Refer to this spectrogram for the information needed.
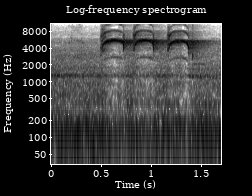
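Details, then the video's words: Recently weaned bar-winged prinia practising its song with three clear, high, arched whistled notes in a quick row, each rising and dipping, over a low steady hum. "Ciblek lepas loloh belajar bunyi full masteran"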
